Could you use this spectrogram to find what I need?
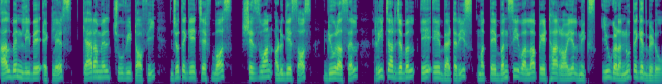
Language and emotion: Kannada, neutral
